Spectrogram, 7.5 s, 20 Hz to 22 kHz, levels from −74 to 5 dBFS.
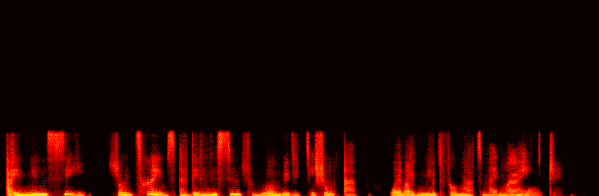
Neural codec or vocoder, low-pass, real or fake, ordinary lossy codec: codec, 16 kHz, 0.5 kbps, FreqCodec, smaller model; 7.2 kHz; fake; none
